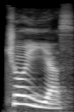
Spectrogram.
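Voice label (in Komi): "чойяс", Komi, female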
